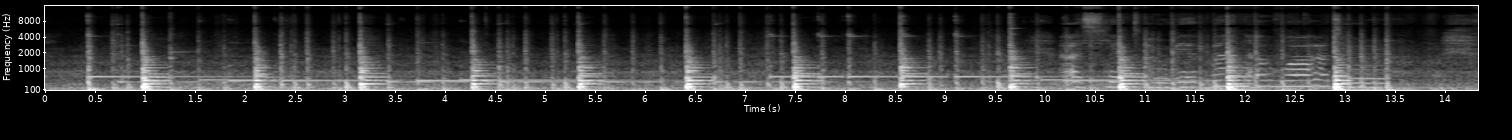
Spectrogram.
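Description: Instrumental song intro played by a band: a steady beat with a low drum hit about once a second, each hit landing with pitched instrument notes.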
